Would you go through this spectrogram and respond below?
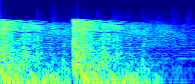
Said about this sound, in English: The British gun swung round and began firing at the new Italian cruiser.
